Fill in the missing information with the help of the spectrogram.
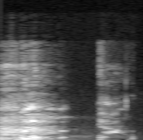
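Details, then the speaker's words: Two harsh coughs, a longer burst then a shorter one, from an adult woman with coughs and sniffles from a cold; cough. "as you can hear amy's got the coughs and the sniffles"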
